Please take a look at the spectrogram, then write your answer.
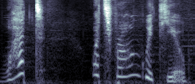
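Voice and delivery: high, incredulous retort. Retold or imitated. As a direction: pitch leaps up in mock disbelief. Husband's shocked reply, acted.

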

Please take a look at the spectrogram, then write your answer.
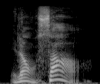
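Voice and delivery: ordinary delivery

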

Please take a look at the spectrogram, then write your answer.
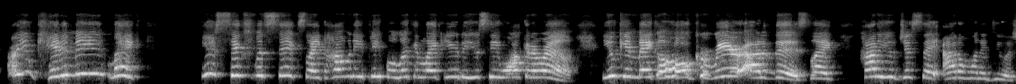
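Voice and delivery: high, loud, fast disbelief; incredulous scolding. Retold or imitated. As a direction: pitch it way up like you can't believe her. Coach incredulous to player.

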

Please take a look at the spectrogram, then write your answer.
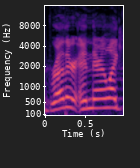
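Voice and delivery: ordinary delivery

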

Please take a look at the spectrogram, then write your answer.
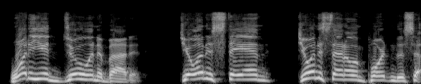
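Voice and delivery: high, pushy Brooklyn woman; thick Brooklyn accent. Retold or imitated. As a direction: confront a stranger in thick Brooklyn. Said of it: "she's got this thick Brooklyn accent".

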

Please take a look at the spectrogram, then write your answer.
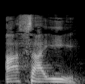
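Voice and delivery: acai said ah-sigh-EE; careful correct pronunciation. Shown as a demonstration. Host showing co-host the right way, acai as ah-sigh-ee. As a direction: say acai in three parts, ah-sigh-ee. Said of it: "try to pronounce them correctly".

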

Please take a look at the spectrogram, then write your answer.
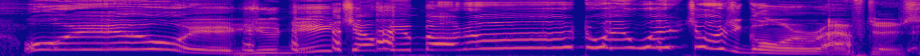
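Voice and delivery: overexcited wacky sports host; hype voice. Retold or imitated. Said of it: "You want me to be Jay Ajayi".

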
